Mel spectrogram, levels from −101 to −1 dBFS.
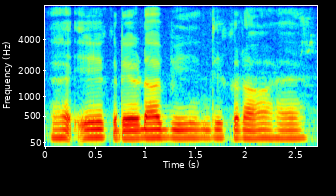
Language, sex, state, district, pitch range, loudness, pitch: Hindi, male, Uttar Pradesh, Saharanpur, 115-120 Hz, -15 LUFS, 120 Hz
